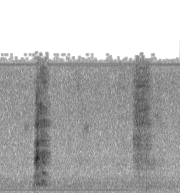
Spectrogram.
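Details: Amber, a pet dog who 'talks' when angry, protesting while told the bed is not hers: two short, breathy, grumbling bursts about one and a half seconds apart over a steady low electrical hum indoors.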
